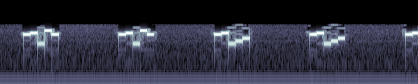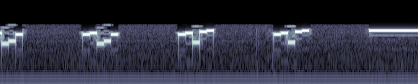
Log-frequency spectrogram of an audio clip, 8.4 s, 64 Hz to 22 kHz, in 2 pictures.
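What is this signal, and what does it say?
Five-tone selective call (ZVEI), heard as quick runs of five tones, tones of about 70 ms. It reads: 89118 89118 89135 89135 89138 89138 89200 89200
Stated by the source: Five-tone ZVEI selective call received by SDR.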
